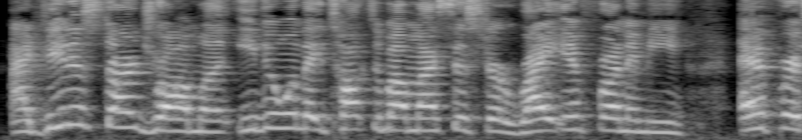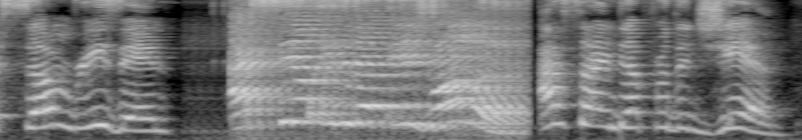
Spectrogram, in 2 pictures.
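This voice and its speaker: A woman in her twenties, a YouTuber telling a storytime with a loud, blunt, slangy delivery. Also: sits high, animated, fairly quick, hardly any pauses. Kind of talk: storytime vlog.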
